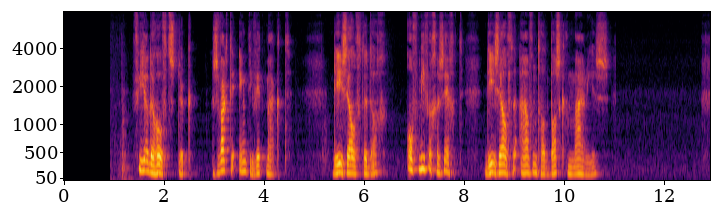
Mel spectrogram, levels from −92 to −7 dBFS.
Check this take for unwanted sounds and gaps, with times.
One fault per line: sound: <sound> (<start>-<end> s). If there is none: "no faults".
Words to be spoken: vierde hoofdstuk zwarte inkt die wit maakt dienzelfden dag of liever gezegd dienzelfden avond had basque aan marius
no faults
